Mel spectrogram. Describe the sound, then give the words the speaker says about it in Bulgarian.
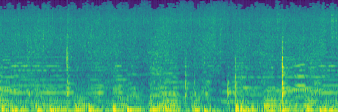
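A pan sizzles steadily after a full handful of an ingredient is added, while a utensil stirs it continuously for about a minute, with periodic sharp scraping clicks against the metal roughly every half second to second. Moderately loud, no voices. “Бъркам без да спирам отново за около минута.”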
